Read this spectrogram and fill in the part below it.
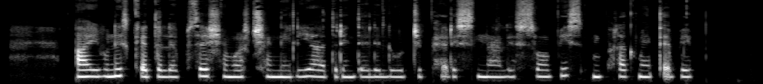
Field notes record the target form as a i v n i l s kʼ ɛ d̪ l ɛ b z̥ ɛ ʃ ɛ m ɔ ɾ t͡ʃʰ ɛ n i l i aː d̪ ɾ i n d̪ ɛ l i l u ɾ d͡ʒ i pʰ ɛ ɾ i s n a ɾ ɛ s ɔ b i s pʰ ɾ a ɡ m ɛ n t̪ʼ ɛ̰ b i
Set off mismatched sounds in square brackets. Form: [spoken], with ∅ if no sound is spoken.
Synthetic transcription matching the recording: a i v n i [∅] s kʼ ɛ d̪ l ɛ b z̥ ɛ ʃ ɛ m ɔ ɾ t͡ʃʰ ɛ n i l i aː d̪ ɾ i n d̪ ɛ l i l u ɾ d͡ʒ i pʰ ɛ ɾ i s n a [l] ɛ s ɔ b i s pʰ ɾ a ɡ m ɛ n t̪ʼ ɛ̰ b i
